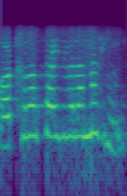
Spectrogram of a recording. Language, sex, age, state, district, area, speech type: Odia, female, 18-30, Odisha, Boudh, rural, conversation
